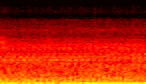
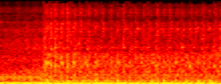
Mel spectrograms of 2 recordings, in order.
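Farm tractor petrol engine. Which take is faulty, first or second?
second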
